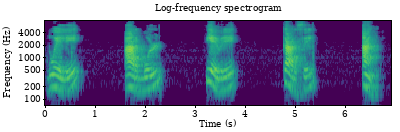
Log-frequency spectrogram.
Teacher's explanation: Palabras graves. Llevan el acento en la penúltima sílaba.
